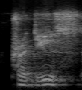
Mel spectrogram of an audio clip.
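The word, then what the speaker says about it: produce: 강의를 진행하겠습니다 예를 들어 프로듀스 라는 단어는 동사 로써 생산하다 라는 단어인데요 강세가 갯수 뒤에 있습니다 풍길 쑥 이렇게요 근데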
